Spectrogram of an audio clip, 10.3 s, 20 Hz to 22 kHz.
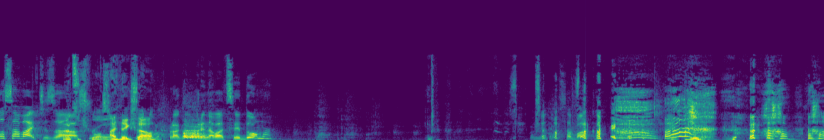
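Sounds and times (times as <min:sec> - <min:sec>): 
speech: 0:00.0 - 0:04.1, 0:06.7 - 0:10.2
dog panting in quick breathy bursts: 0:03.2 - 0:07.5
laughter: 0:05.4 - 0:10.2.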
